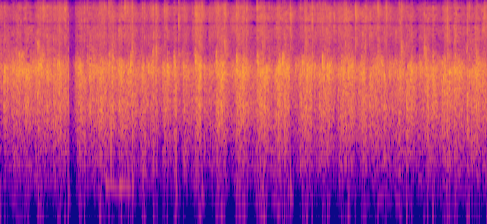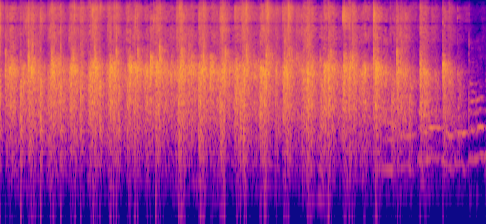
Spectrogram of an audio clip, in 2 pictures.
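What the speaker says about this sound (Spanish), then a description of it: "Un aplauso para el talento." Audience applause at the close of a live Spanish talk show recording about an impossible library, a dense, steady wash of many hands clapping for about fourteen seconds before tapering off at the end.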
